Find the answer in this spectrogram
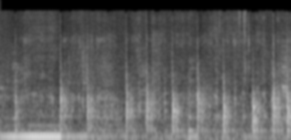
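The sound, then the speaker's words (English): Writing on a board during a lecture: many sharp, irregular taps and short scraping strokes, fairly clear and spaced unevenly, with a low steady hum underneath at the start. “By the way, can everyone see what I'm writing on the board?”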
